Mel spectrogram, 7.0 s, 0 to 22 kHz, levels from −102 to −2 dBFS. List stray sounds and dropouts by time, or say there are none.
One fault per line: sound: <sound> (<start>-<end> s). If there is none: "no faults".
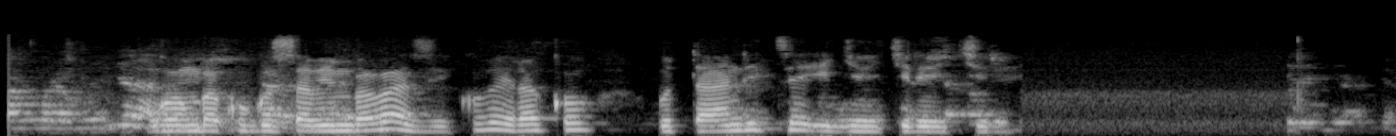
no faults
